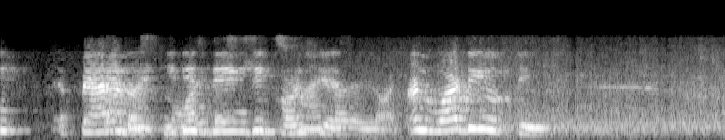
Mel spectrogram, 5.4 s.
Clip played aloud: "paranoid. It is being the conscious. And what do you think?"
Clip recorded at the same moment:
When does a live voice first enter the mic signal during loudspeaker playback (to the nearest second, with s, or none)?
1 s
